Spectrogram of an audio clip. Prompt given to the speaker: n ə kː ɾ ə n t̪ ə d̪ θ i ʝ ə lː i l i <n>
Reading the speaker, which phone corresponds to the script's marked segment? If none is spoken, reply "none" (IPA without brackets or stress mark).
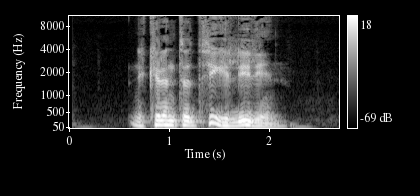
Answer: n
